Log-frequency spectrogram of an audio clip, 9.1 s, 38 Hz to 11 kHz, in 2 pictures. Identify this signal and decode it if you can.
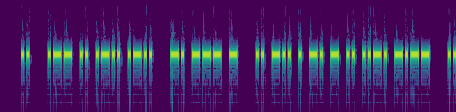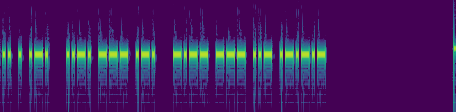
Morse code, heard as a keyed tone, about 41 wpm, 700 Hz. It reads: I WILL NOT IDENTIFY HER FOR YOU.
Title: Sentences from Top 1000 Words - Review Part 6 - 45wpm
